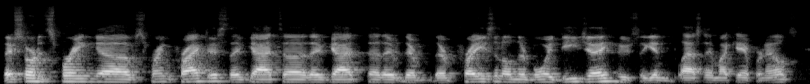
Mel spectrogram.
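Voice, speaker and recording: A man's voice: mid-range voice, steady tone, measured pace, hardly any pauses. A man calling in over the phone as a sports radio guest, talking casually and rambling with frequent restarts. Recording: tinny phone line.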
